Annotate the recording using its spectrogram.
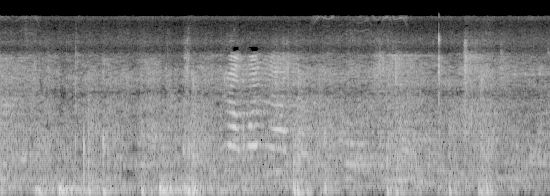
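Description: Indistinct background voices of people in the park, with a high-pitched voice calling out about two seconds in, over irregular low thuds.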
